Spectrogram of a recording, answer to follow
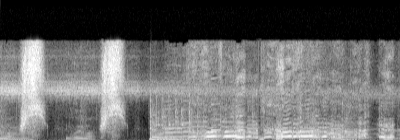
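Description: Two short breathy puffs of air with no whistle tone, a failed attempt to whistle. From about a second and a half in, several young men laugh loudly over background music.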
